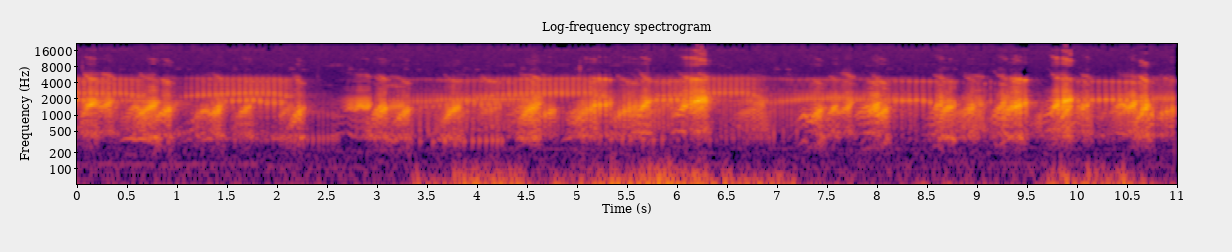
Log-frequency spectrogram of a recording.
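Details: Chorus of frogs around a forest pond, recorded in real time on a phone with external microphone: loud rhythmic croaking with many overlapping callers, a brief lull near two seconds, faint low rumble underneath.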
